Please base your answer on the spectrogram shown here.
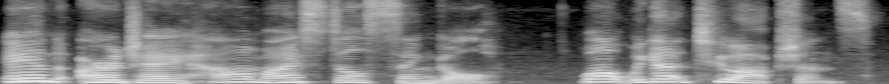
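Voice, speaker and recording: A woman's voice: mid-range voice, expressive, unhurried. A young woman hosting a casual livestream, chatting and answering questions from chat in a self-deprecating way.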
